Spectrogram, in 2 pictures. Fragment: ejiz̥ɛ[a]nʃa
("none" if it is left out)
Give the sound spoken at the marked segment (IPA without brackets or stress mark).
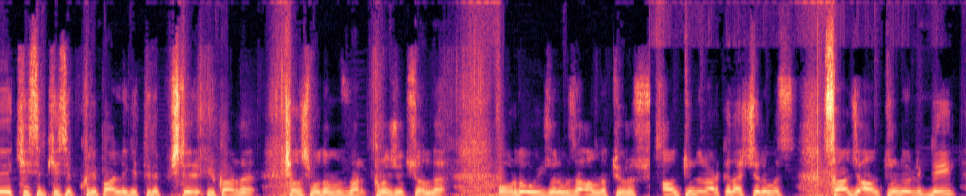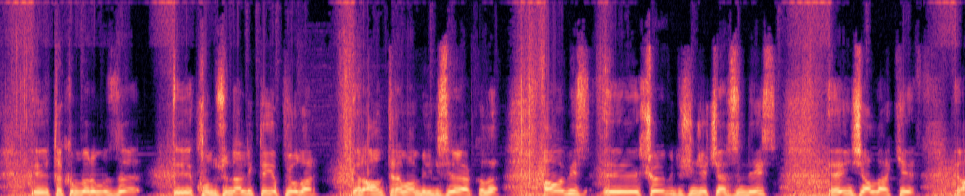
i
